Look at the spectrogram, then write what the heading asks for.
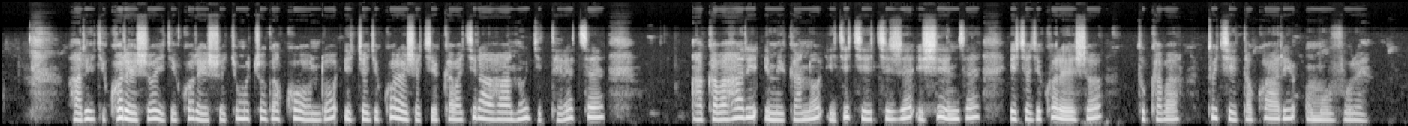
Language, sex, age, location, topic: Kinyarwanda, female, 25-35, Musanze, government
